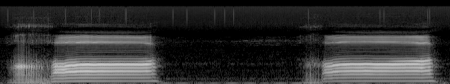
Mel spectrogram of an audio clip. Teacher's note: ہا خا خا، خا کو موٹا اور پر کر کے پڑھیں گے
